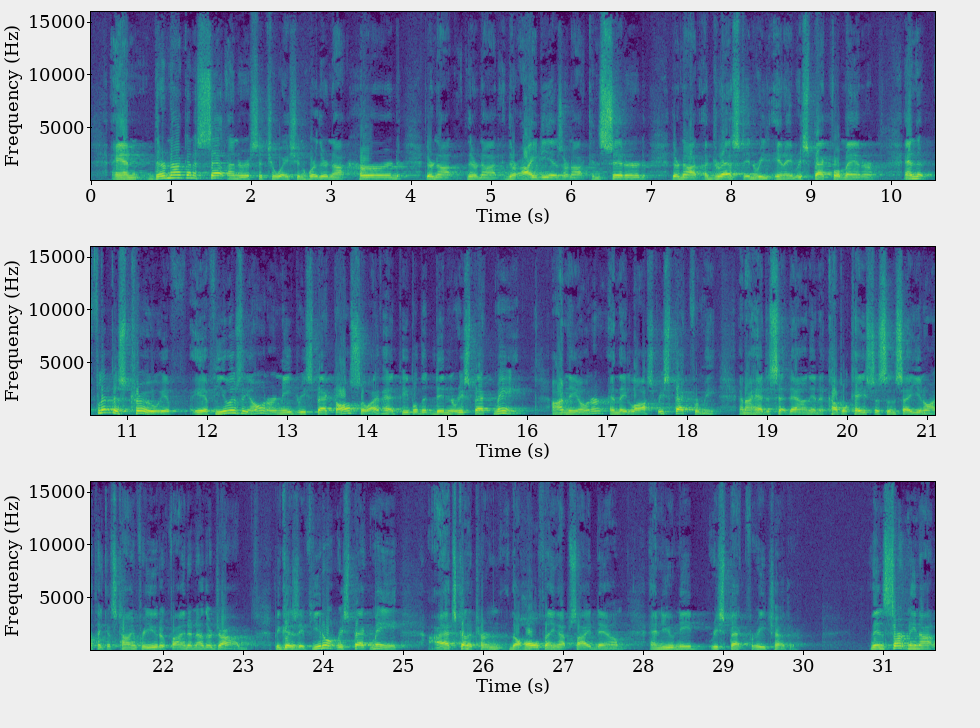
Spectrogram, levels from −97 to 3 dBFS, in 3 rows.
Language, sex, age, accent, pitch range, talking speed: English, male, 50-69, American, 130-155 Hz, 210 wpm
